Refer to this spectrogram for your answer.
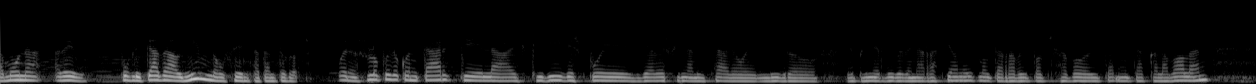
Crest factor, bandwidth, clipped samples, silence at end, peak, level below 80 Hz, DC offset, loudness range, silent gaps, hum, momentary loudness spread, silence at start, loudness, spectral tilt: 16 dB; 3.5 kHz; under 0.1%; 0.1 s; -14 dBFS; -88 dBFS; under 0.1%; 6 LU; none; none; 10 LU; 0 s; -30 LUFS; -12.5 dB/octave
